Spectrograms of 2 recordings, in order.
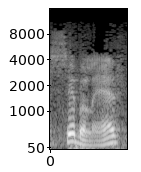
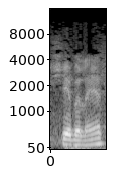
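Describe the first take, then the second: First: The word begins with an 's' sound. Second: The word begins with a 'sh' sound. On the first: The speaker calls it wrong. "he said Sibboleth. He could not frame to pronounce it right" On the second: The speaker calls it right. "if he couldn't say Shibboleth"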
